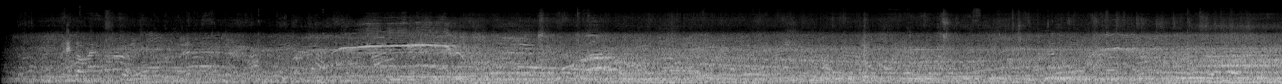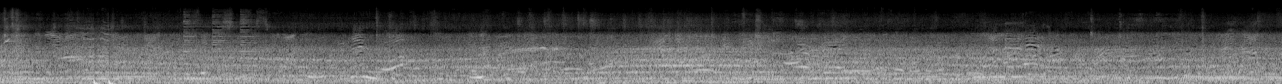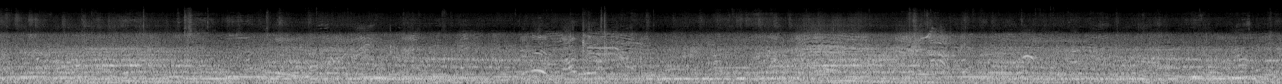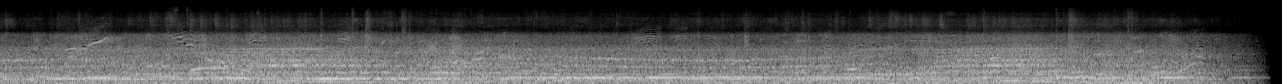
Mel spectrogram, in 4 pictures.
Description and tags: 09-Bakken HydraulicSwing
Bakken – the world’s oldest amusement park north of Copenhagen, Denmark.
Recordings 24. August 1990 made with Sennheiser binaural microphones on a Sony Walkman Prof cassette recorder near a hydraulically driven huge swing. You can hear people scream in the swing as well as hydraulic noise from the swing.
ambience, amusement, swing, scream, hydraulic, park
